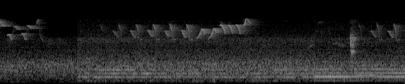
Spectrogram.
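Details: Yellow Warbler, a migrant at Mount Auburn Cemetery, Cambridge, Massachusetts, sings its typical song: a rapid fire of loud, high, sweet warbles that quickens and climbs at the end, over a low steady hum and faint chirps.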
